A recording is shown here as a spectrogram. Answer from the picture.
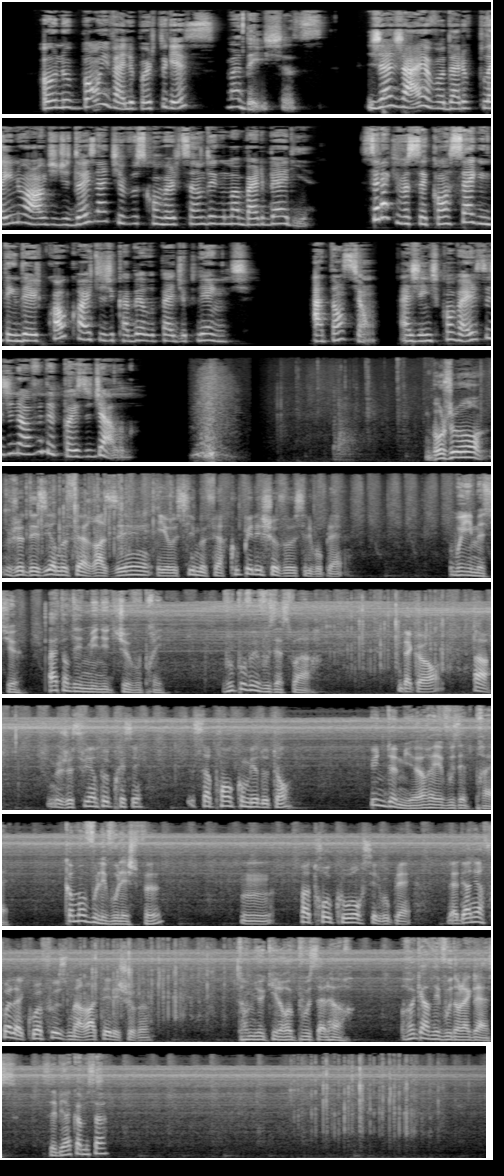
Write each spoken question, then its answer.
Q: Será que você consegue entender qual corte de cabelo pede o cliente?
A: não muito curto, por favor.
